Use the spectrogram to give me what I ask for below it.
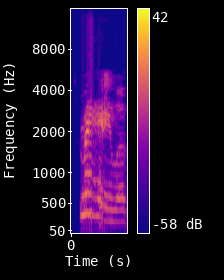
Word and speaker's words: Mahala: Mahala, this is she. Sorry, I mispronounced your name.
